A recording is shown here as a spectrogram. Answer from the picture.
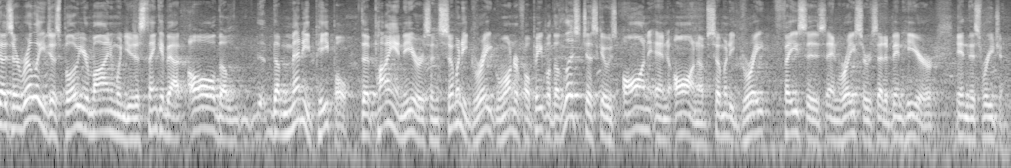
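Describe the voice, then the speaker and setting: A man with an American accent speaks at medium pitch and a moderate pace, with lively intonation and very even loudness, amid audible room echo and noticeable background noise. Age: 60s. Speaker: race track announcer. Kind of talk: PA interview at race track.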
